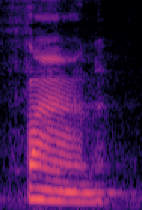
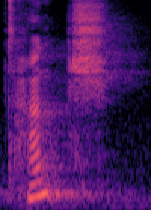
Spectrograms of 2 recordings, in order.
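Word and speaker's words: tanh: Just in the same way as tan is sine over cos, we have this function here, which is either pronounced than or tanch, so it's than or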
